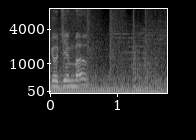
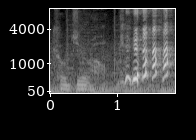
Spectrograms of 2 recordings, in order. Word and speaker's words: Kojiro: Get it, Gojimbo? The way he deliberately mispronounces my name really bothers me. It bothers me so much the anger boiling inside me gives me the strength to open my mouth once more. It's Kojiro.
